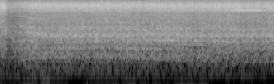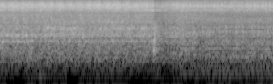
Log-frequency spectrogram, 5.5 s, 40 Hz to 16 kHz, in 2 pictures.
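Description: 1992 Acura Vigor's 2.5-litre inline-five engine idling steadily, just after being started.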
